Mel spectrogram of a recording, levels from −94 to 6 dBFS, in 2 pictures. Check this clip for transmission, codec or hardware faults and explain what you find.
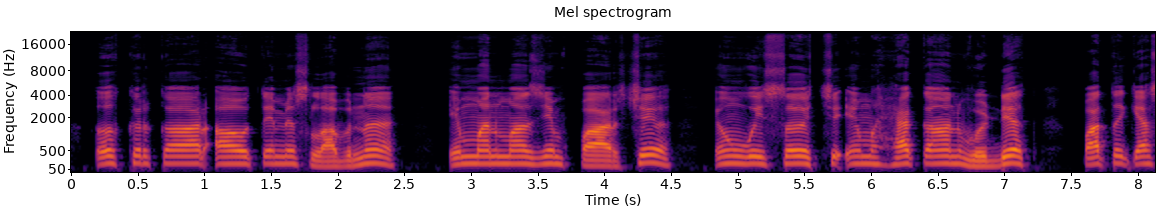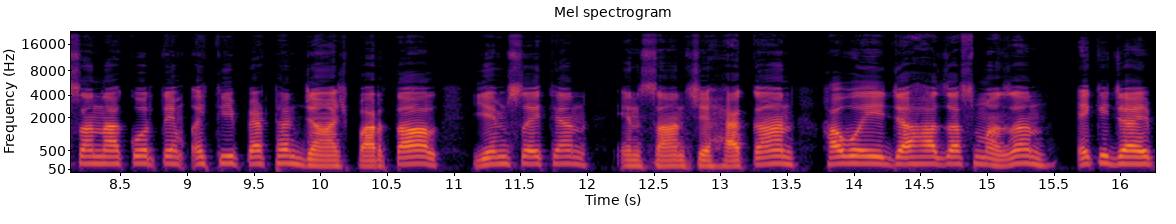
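Nothing stood out on listening to this speech recording.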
